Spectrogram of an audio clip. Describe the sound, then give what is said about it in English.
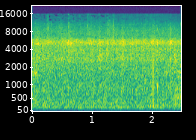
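Steady rain hisses down outside, heard from a porch, in a dense, even wash of noise, with occasional sharper drops tapping against a surface. No one speaks. “I'm just doing it because it's raining outside and I'm on the porch smoking.”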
